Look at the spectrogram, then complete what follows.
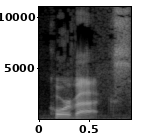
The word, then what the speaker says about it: Korvax: Captain Tuta, or however you want to pronounce it. Korvax, my bad.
